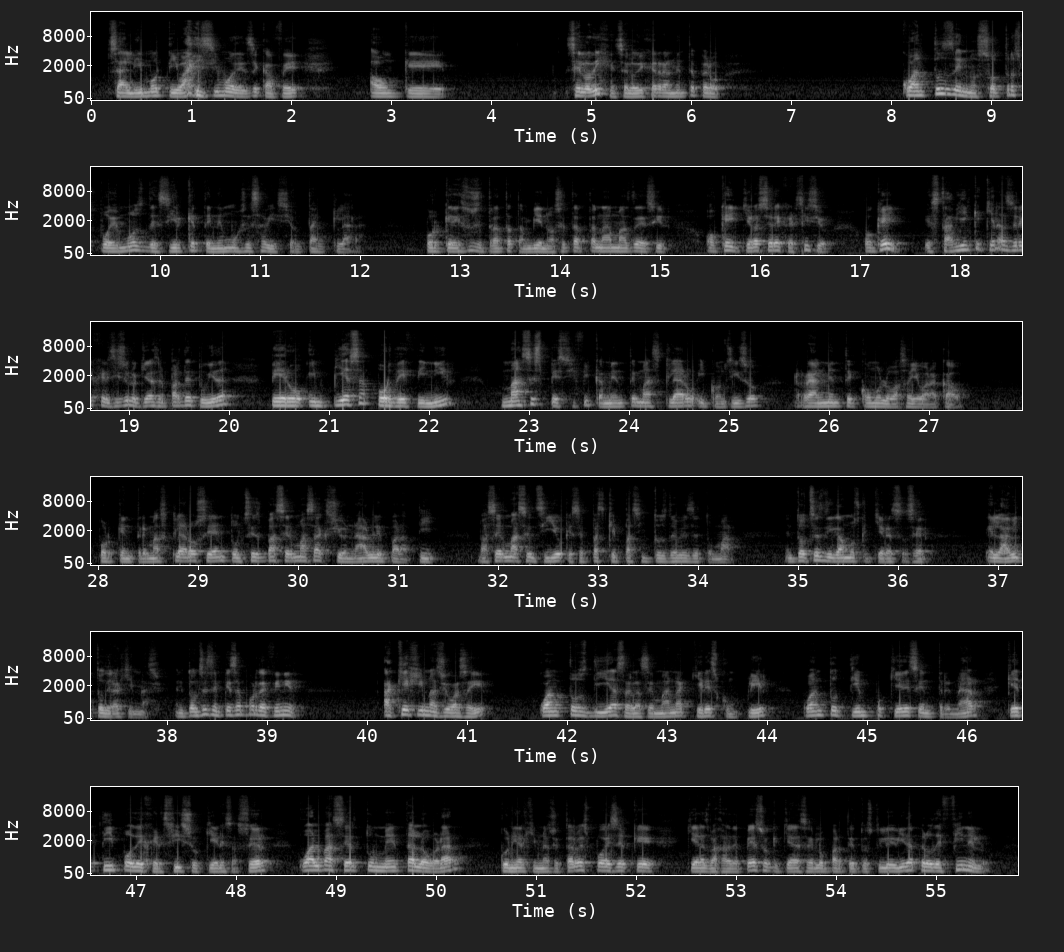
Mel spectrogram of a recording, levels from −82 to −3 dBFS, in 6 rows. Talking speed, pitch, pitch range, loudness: 180 wpm, 125 Hz, 110-140 Hz, -34 LUFS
